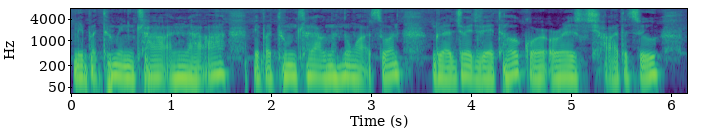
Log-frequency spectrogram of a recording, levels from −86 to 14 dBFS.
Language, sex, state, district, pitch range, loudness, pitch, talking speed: Mizo, male, Mizoram, Aizawl, 90-105 Hz, -14 LUFS, 95 Hz, 205 wpm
